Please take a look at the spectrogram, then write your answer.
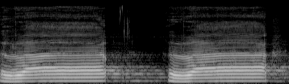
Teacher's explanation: তারপর রাল আলিফ জবর, রা রা, এই রালের আওয়াজটাও ওই উপরে সা পড়েছে আমরা, ওই সার মতো আওয়াজটা হবে, একদম পাতলা হবে, জিব্বার মাথা উপরের দাঁতের মাথার সাথে লাগবে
